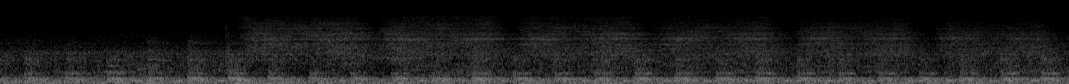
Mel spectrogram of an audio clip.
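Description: A steady hissing noise that grows brighter and louder about two seconds in, then swells and dips slightly every second or so over a constant low rumble.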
